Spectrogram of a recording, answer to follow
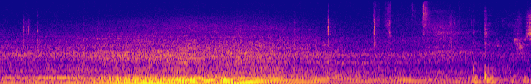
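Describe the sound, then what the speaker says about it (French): A car passes by, its engine whoosh swelling to a peak midway and then fading slowly, with faint clicks and rustles near the end and no talk. "Une voiture qui passe"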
